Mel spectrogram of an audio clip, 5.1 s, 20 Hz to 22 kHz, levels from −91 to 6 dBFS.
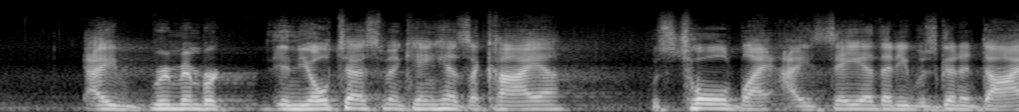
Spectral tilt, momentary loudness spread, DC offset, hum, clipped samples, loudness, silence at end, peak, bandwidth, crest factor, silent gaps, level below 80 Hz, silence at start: -6.5 dB/octave; 7 LU; under 0.1%; none; under 0.1%; -17 LUFS; 0 s; 0 dBFS; 10.5 kHz; 16 dB; none; -64 dBFS; 0.4 s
